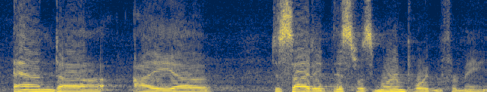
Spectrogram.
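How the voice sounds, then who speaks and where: A man with a Canadian accent speaks at a fairly high pitch, amid noticeable background noise and audible room echo. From Canada. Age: 60s. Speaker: monk. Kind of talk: Q&A talk.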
